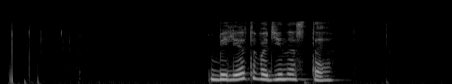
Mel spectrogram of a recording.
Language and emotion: Russian, neutral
